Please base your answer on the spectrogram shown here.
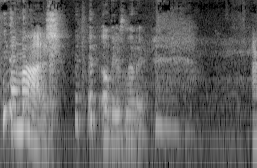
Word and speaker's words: homage: to her yes beautiful see that's perfect french pronunciation oh i can say one word in french homage oh there's nothing all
